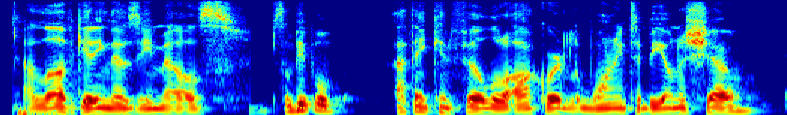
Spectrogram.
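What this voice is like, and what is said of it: Calm, laid-back Southern American accent. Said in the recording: “I'm very laid back, Southern accent kind of guy. Like, I'm just very calm.”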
